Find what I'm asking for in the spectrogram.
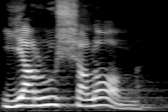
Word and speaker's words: Yerushalayim: Jerusalem actually is Yerushalom. That's probably appalling pronunciation.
